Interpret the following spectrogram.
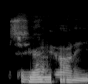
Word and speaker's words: Sirianni: Am I pronouncing this correctly? Sirianni. Sirianni.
